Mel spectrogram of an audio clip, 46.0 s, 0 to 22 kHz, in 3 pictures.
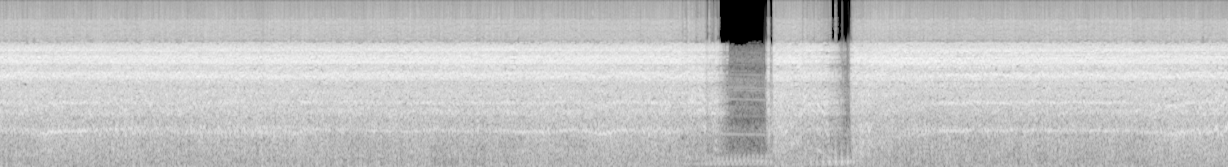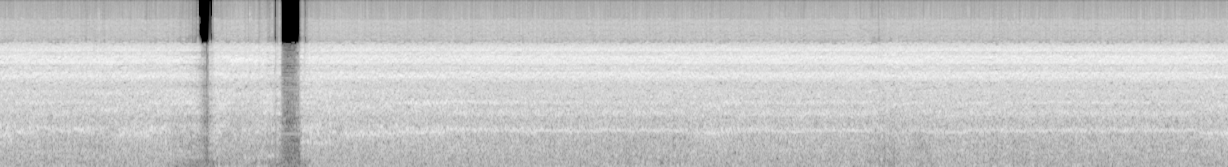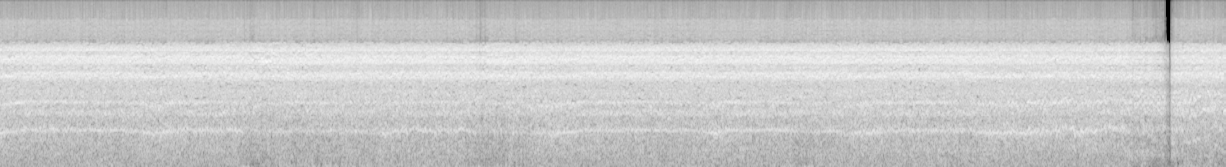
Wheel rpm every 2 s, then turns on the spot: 230, 230, 230, 230, 110, 120, 230, 220, 180, 90, 220, 230, 230, 230, 230, 230, 230, 230, 220, 230, 230, 220, 140.
none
